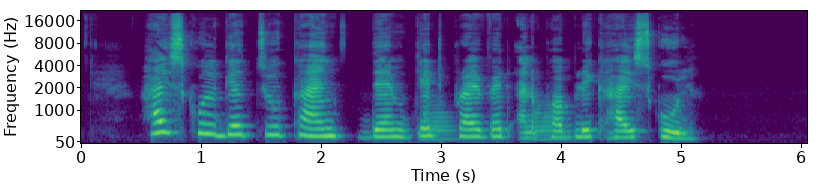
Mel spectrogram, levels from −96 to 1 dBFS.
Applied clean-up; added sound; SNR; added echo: none; Brass instrument; 17 dB; none.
